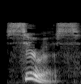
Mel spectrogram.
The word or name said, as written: serous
